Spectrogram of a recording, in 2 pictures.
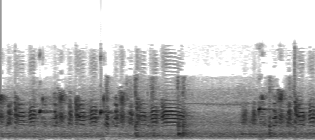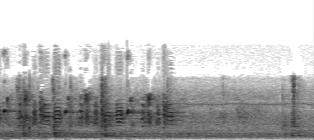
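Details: Zebra finches singing, used to stimulate breeding: two runs of fast nasal beeps, buzzy trills and squeaks separated by a brief hissy gap, ending with quieter background hiss.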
